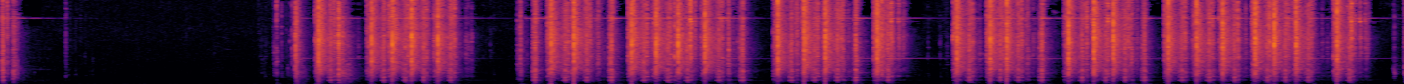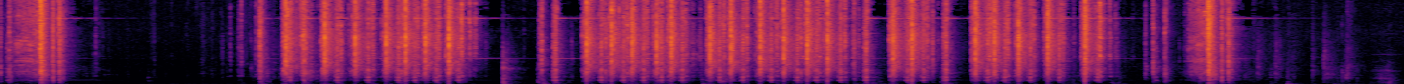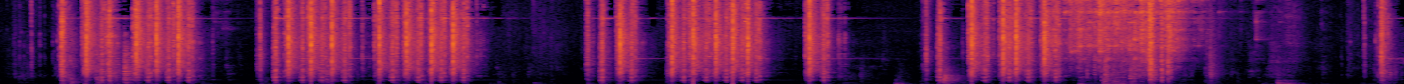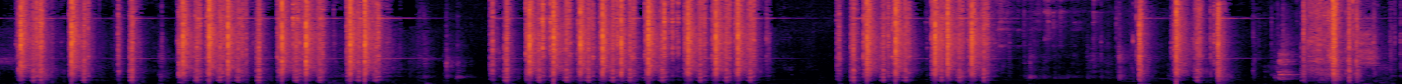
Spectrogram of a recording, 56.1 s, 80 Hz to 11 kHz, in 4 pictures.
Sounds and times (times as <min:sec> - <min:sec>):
Typewriter: 0:00.0 - 0:00.4, 0:02.6 - 0:15.1, 0:16.2 - 0:26.6, 0:28.4 - 0:33.0, 0:34.0 - 0:36.6, 0:37.3 - 0:38.8, 0:41.7 - 0:46.2, 0:47.0 - 0:49.9, 0:50.5 - 0:52.3, 0:53.2 - 0:56.1.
